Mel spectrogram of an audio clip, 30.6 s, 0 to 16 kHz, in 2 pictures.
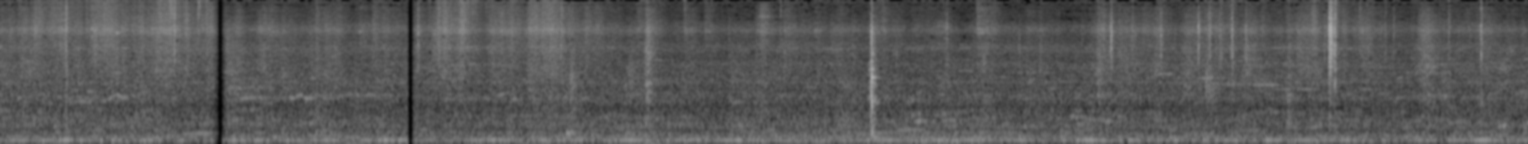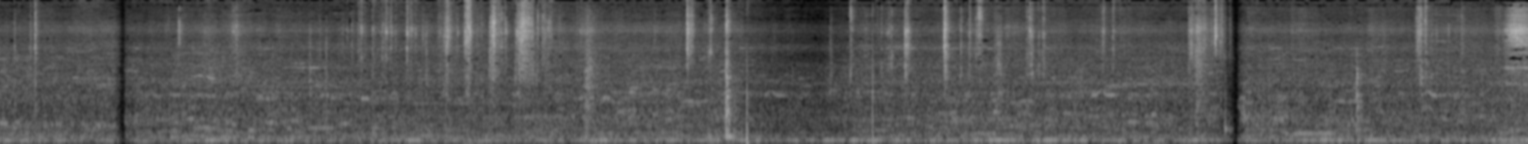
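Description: Scattered sharp clicks and taps from a Samsung J700H smartphone being taken apart by hand, its plastic back and frame pried off and the circuit board handled with tweezers, over a steady low hum.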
